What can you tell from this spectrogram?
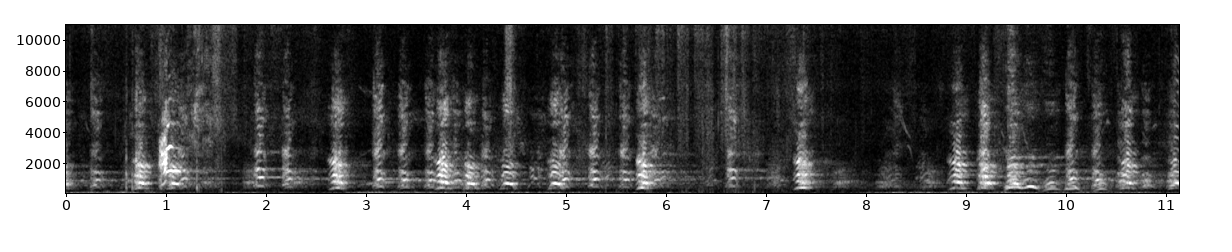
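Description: Several mixed-breed dogs barking, many short barks overlapping one another.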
